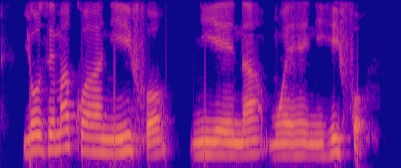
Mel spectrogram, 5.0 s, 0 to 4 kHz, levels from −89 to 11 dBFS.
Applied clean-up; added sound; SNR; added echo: none; none; none; none.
